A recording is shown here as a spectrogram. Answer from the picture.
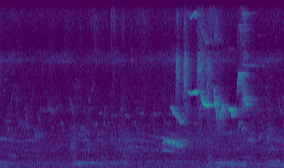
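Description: Birds chirping in short high calls, bunched about three to five seconds in, over a steady outdoor background.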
